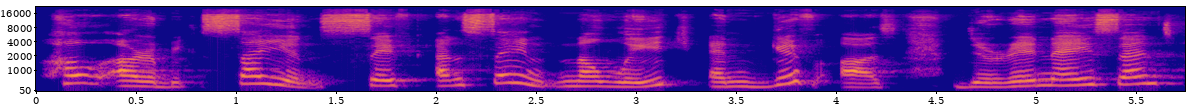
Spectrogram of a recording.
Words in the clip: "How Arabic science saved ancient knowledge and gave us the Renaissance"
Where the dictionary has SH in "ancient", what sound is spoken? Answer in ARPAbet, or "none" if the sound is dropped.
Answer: S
